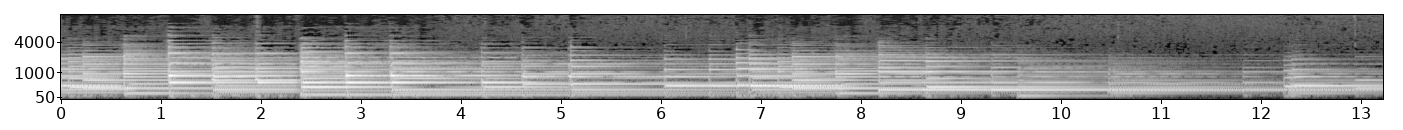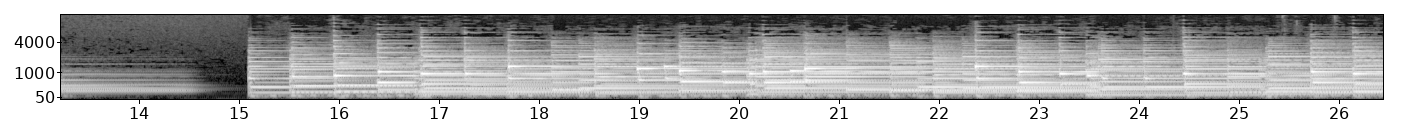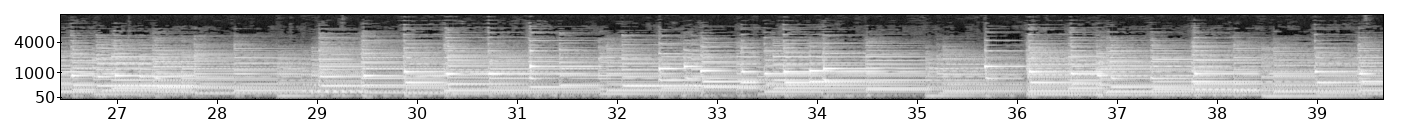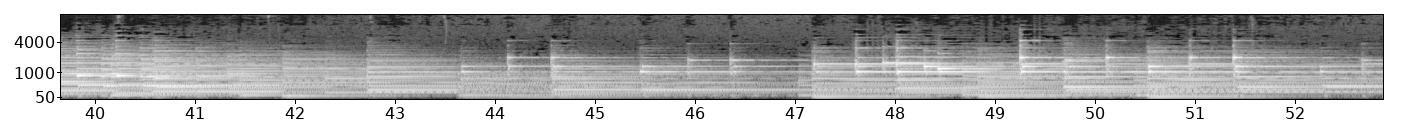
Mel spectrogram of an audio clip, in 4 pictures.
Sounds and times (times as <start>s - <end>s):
Electric piano: 0.0s - 52.8s.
